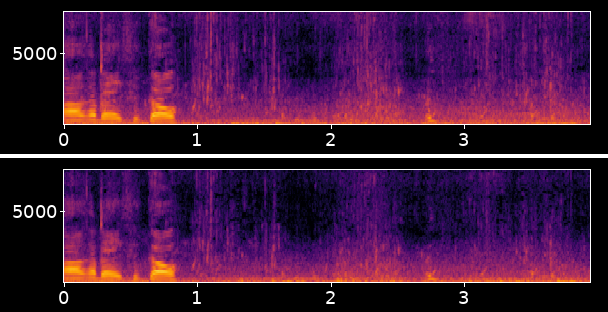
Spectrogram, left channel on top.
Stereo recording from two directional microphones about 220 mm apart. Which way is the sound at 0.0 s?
30° right (ahead or behind).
